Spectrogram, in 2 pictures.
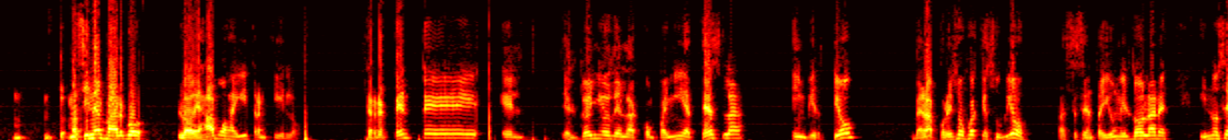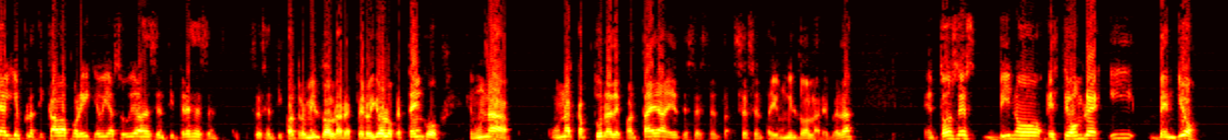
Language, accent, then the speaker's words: Spanish; San Miguel, El Salvador; born there; Porque yo vengo de la pobreza, yo nací en San Miguel.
